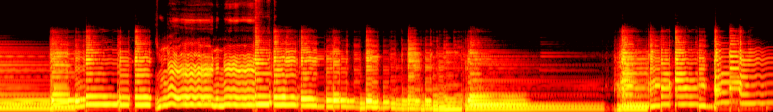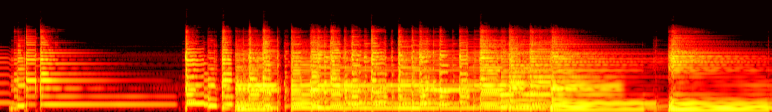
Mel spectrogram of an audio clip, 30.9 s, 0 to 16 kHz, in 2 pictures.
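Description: Ibanez electric guitar played through a Boss EQ-200 graphic equalizer pedal: chords and single-note lines, with wavering bent notes about three to five seconds in and short breaks around twelve and nineteen seconds. The EQ is shaping the tone to sound more acoustic.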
